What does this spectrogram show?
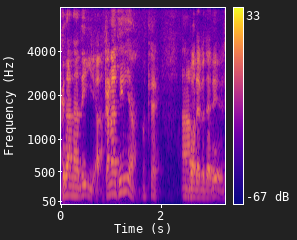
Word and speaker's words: granadilla: How would you pronounce that? Grenadilla, or if it's Grenadilla. Spanish, granadilla.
